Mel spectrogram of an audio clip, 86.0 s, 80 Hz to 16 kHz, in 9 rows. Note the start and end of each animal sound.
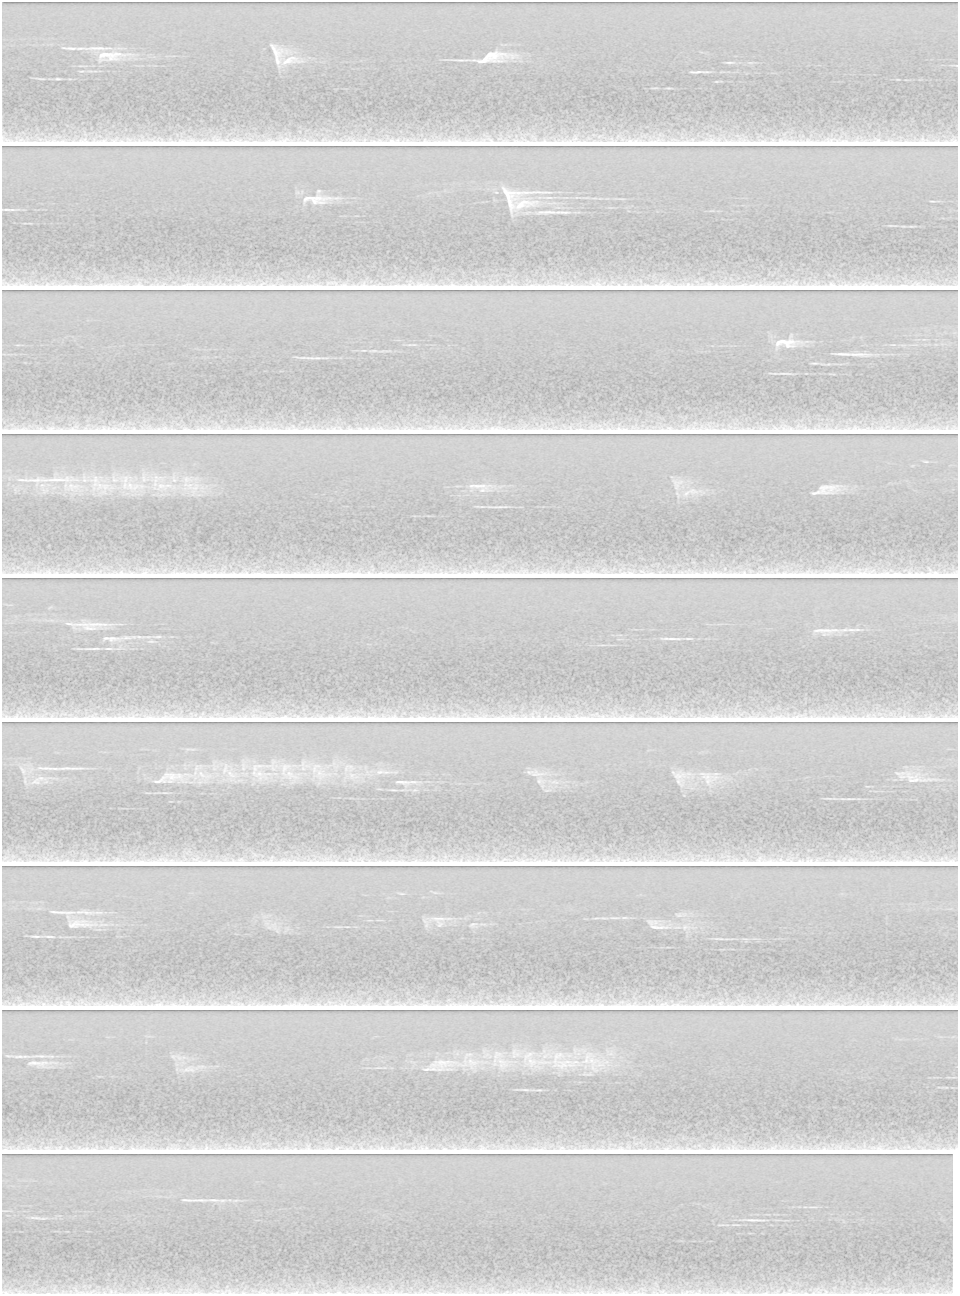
[0.00, 1.27] Black-throated Green Warbler (Setophaga virens)
[0.00, 14.98] Blue-headed Vireo (Vireo solitarius)
[0.09, 1.62] Hermit Thrush (Catharus guttatus)
[4.19, 5.21] Hermit Thrush (Catharus guttatus)
[6.31, 7.84] Hermit Thrush (Catharus guttatus)
[8.76, 10.36] Hermit Thrush (Catharus guttatus)
[13.61, 15.36] Black-throated Green Warbler (Setophaga virens)
[14.87, 15.97] Hermit Thrush (Catharus guttatus)
[16.41, 17.35] Hermit Thrush (Catharus guttatus)
[18.28, 19.54] Hermit Thrush (Catharus guttatus)
[19.45, 20.90] Eastern Wood-Pewee (Contopus virens)
[21.74, 23.42] Hermit Thrush (Catharus guttatus)
[26.54, 27.40] Blue-headed Vireo (Vireo solitarius)
[26.77, 28.32] Hermit Thrush (Catharus guttatus)
[27.99, 29.44] Black-throated Green Warbler (Setophaga virens)
[28.50, 30.90] Ovenbird (Seiurus aurocapilla)
[32.76, 34.13] Hermit Thrush (Catharus guttatus)
[33.27, 39.34] Blue-headed Vireo (Vireo solitarius)
[37.13, 38.94] Blackburnian Warbler (Setophaga fusca)
[37.19, 38.60] Eastern Wood-Pewee (Contopus virens)
[38.94, 39.98] Hermit Thrush (Catharus guttatus)
[44.10, 45.57] Hermit Thrush (Catharus guttatus)
[46.22, 47.00] Eastern Wood-Pewee (Contopus virens)
[47.38, 48.88] Black-throated Green Warbler (Setophaga virens)
[47.72, 73.11] Blue-headed Vireo (Vireo solitarius)
[48.42, 49.97] Blackburnian Warbler (Setophaga fusca)
[48.95, 51.83] Ovenbird (Seiurus aurocapilla)
[48.97, 50.01] Hermit Thrush (Catharus guttatus)
[51.11, 52.36] Hermit Thrush (Catharus guttatus)
[55.90, 56.94] Hermit Thrush (Catharus guttatus)
[56.95, 58.49] Black-throated Green Warbler (Setophaga virens)
[57.49, 58.51] Hermit Thrush (Catharus guttatus)
[60.44, 61.92] Blackburnian Warbler (Setophaga fusca)
[60.50, 61.38] Hermit Thrush (Catharus guttatus)
[62.52, 63.83] Black-throated Green Warbler (Setophaga virens)
[63.79, 65.11] Hermit Thrush (Catharus guttatus)
[66.18, 67.70] Black-throated Green Warbler (Setophaga virens)
[67.08, 68.55] Blackburnian Warbler (Setophaga fusca)
[70.44, 71.33] Hermit Thrush (Catharus guttatus)
[71.09, 73.28] Ovenbird (Seiurus aurocapilla)
[75.20, 77.03] Blackburnian Warbler (Setophaga fusca)
[75.92, 77.38] Hermit Thrush (Catharus guttatus)
[77.56, 79.20] Black-throated Green Warbler (Setophaga virens)
[83.12, 84.84] Hermit Thrush (Catharus guttatus)

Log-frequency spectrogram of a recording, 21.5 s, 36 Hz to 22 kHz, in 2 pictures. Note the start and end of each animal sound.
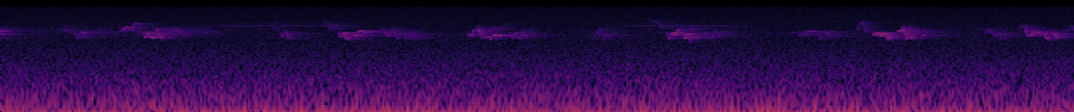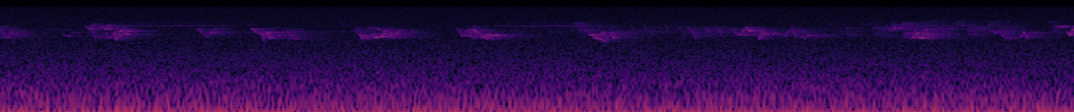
[0.00, 21.49] Red-eyed Vireo (Vireo olivaceus)
[1.72, 3.38] Dark-eyed Junco (Junco hyemalis)
[5.84, 7.49] Dark-eyed Junco (Junco hyemalis)
[11.45, 13.14] Dark-eyed Junco (Junco hyemalis)
[15.16, 16.98] Dark-eyed Junco (Junco hyemalis)
[17.28, 18.14] American Goldfinch (Spinus tristis)
[18.90, 20.82] Ovenbird (Seiurus aurocapilla)
[19.56, 21.09] Dark-eyed Junco (Junco hyemalis)

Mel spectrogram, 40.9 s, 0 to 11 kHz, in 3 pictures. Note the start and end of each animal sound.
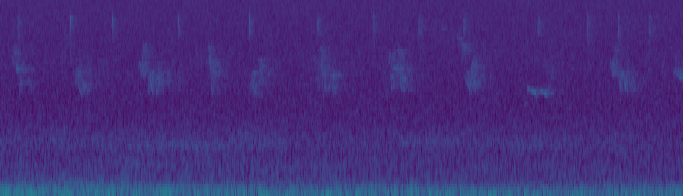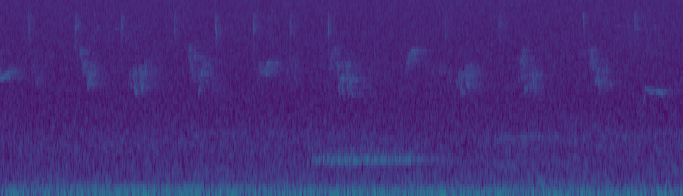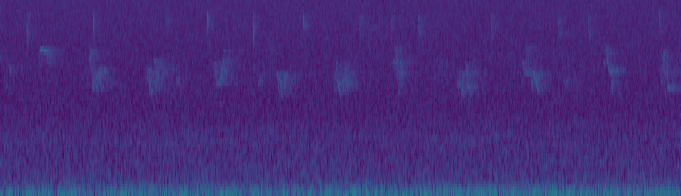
[0.00, 18.11] Red-eyed Vireo (Vireo olivaceus)
[10.40, 11.07] unidentified call
[13.27, 14.19] Eastern Wood-Pewee (Contopus virens)
[18.67, 19.32] Eastern Wood-Pewee (Contopus virens)
[19.23, 40.94] Red-eyed Vireo (Vireo olivaceus)
[19.70, 22.34] Pileated Woodpecker (Dryocopus pileatus)
[26.42, 27.11] unidentified call

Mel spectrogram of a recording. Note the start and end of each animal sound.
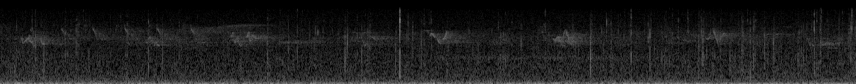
[0.00, 8.57] Red-eyed Vireo (Vireo olivaceus)
[0.01, 2.19] Ovenbird (Seiurus aurocapilla)
[1.21, 2.97] Black-throated Blue Warbler (Setophaga caerulescens)

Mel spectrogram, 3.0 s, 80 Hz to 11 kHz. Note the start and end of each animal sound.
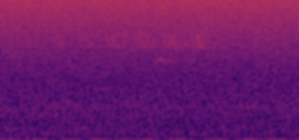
[0.00, 2.99] Blue-headed Vireo (Vireo solitarius)
[0.41, 2.06] Ovenbird (Seiurus aurocapilla)

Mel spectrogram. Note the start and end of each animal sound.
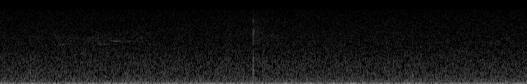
[0.38, 1.56] Swainson's Thrush (Catharus ustulatus)

